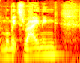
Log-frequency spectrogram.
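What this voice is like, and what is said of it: Put-on nasal Birmingham accent. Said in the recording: “a very specific accent. A Birmingham accent is like this, right? And it's really kind of nasally, a bit boring, everything's down.”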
